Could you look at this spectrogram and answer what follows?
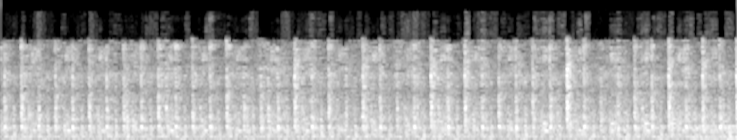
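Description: A sewing machine stitching a tree appliqué quilt block, a steady close whirring hum with a fast even mechanical patter, running continuously and alone.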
